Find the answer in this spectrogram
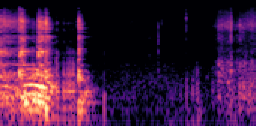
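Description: A single sharp clink of an enamel lid set on an enamel cooking pot, followed by a few faint light ticks.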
